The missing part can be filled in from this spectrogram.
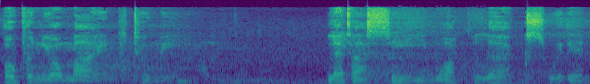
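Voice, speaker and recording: A man's put-on character voice at fairly low pitch, very slow pace with long, frequent pauses, and clear background noise. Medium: video game. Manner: polite, measured, academic.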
